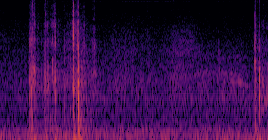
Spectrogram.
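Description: A few light clicks and taps about half a second in as metal scissors are handled in a cardboard gift box, then faint room tone.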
